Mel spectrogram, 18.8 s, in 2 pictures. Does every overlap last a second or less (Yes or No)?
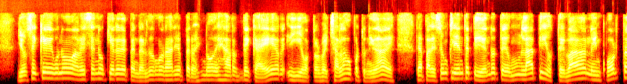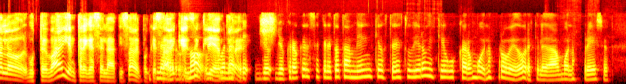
No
